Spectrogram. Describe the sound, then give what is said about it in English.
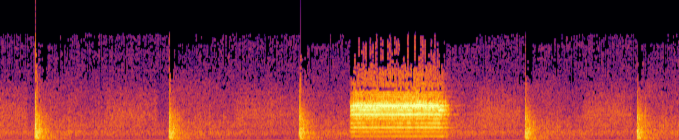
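A submarine diving alarm sounds as the boat dives immediately: one loud, buzzing klaxon blast lasting over a second, set among five heavy metallic clanks that land every couple of seconds. No one speaks. “Down the diving alarm!”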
